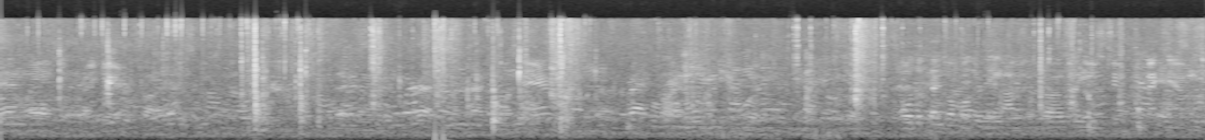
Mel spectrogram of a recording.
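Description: Indistinct background voices talking throughout, with scattered sharp clicks and ticks as a soldering iron works against a copper roofing seam.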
